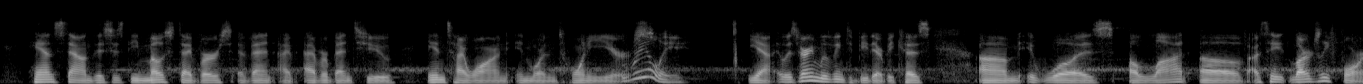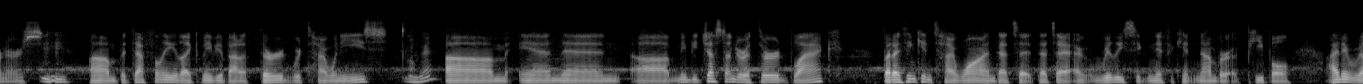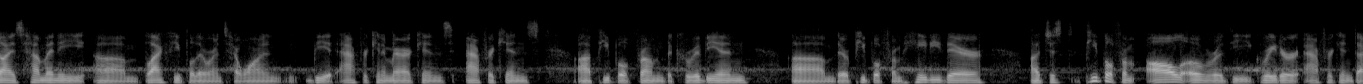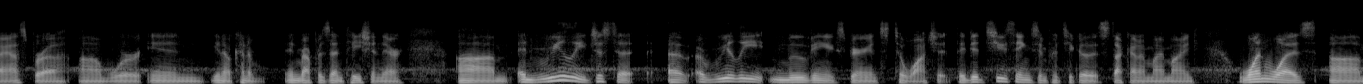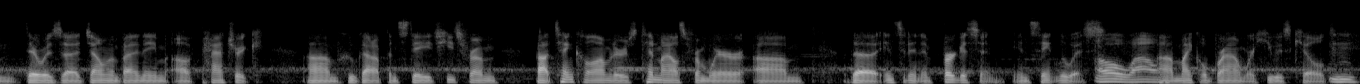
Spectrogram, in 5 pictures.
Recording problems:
echo of what is said; faint; throughout; 230 ms later, 20 dB below the speech
garbled, watery; slightly; nothing above 7.5 kHz

